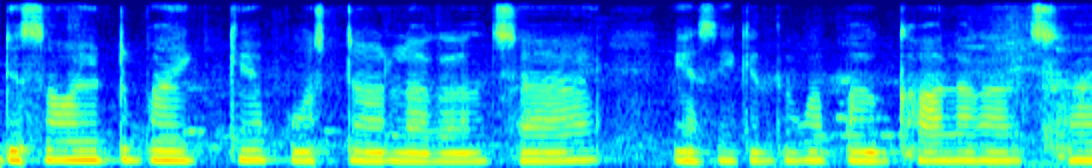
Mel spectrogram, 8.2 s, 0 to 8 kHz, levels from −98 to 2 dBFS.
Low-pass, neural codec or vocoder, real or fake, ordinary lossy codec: 7.2 kHz; none; real; none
